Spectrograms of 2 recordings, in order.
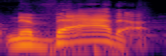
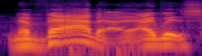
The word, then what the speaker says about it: Nevada: That is on, or no, Nevada. Nevada. A fan wrote into me and said, you're pronouncing it wrong.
